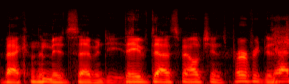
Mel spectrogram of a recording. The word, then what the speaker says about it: Dastmalchian: Dave Dastmalchian's perfect as Jack. Dastmalchian, that's how you say it.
